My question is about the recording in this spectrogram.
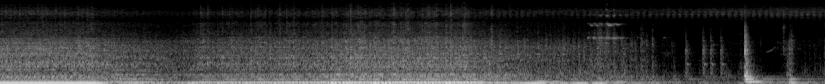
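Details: Versatile 800 tractor diesel idling with the old, likely factory, roughly 50-year-old muffler removed: loud, raw unmuffled bark for several seconds before winding down; no muffler fitted yet.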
